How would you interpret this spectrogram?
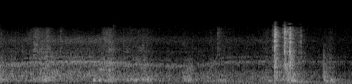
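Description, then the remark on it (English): An unlocked door is opened with a couple of short rattling clunks near the end, against a steady rumbling, windy storm noise. “The door's unlocked. Come on.”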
